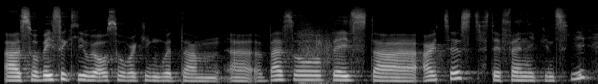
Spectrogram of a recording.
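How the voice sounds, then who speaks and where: A young woman speaking on a panel about her diaspora organization's work, halting with frequent fillers and restarts. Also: fairly low pitch, darkish tone. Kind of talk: panel discussion remarks.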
